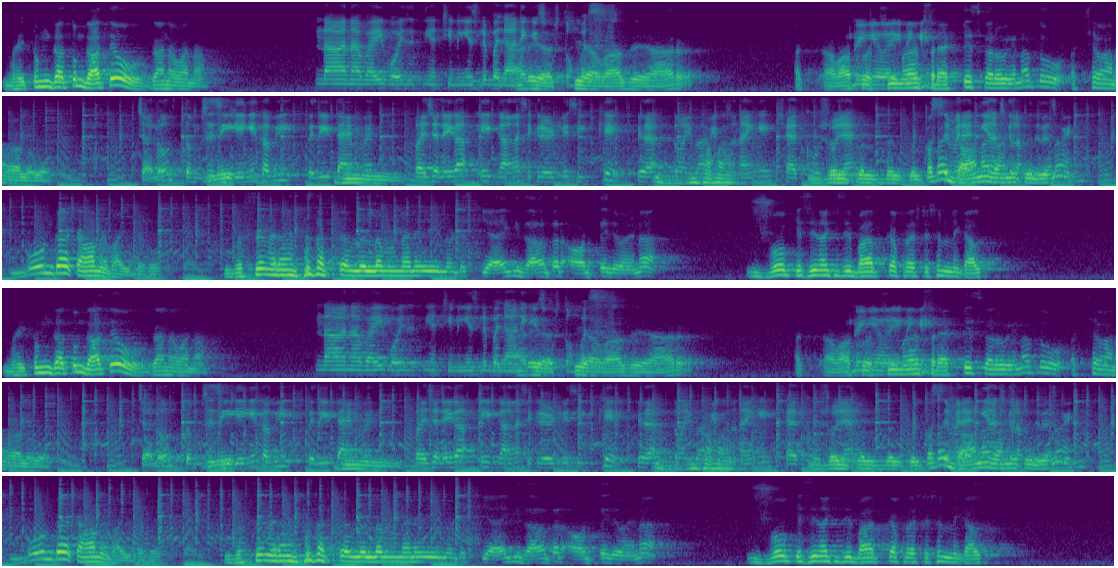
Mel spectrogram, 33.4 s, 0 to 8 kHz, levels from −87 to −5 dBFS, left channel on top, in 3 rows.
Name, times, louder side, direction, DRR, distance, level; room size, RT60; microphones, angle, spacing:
voice 1, 0.0-2.1 5.1-6.9 7.9-10.6 10.9-11.6 13.2-13.5 14.5-15.2 17.7-18.5 19.2-21.8 22.4-23.9 24.5-28.8 29.7-32.1, left 2 dB, 50° left, 11 dB, 0.8 m, -28 dB
voice 2, 3.1-6.0 8.4-9.4 12.5-14.9 15.3-19.7 20.4-22.0 29.8-30.0, left 2 dB, 25° left, 7 dB, 2.2 m, -36 dB
sound 1, 11.2-27.1, right 1 dB, 20° right, 1.6 m, -43 dB
30.0 x 12.5 x 7.6 m, 0.86 s
head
